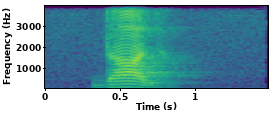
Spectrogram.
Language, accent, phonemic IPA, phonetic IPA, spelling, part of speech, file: Armenian, Eastern Armenian, /dɑl/, [dɑl], դալ, noun, Hy-դալ.ogg
- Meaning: 1. colostrum, beestings 2. a food made of cooked colostrum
